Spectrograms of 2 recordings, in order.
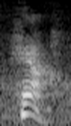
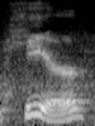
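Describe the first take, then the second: First: It is said in a Cajun Louisiana accent. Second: It is said in a standard American accent. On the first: "They pronounce it here" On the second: "which you and I know"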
